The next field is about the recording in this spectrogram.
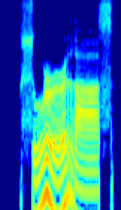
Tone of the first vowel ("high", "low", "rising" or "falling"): rising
